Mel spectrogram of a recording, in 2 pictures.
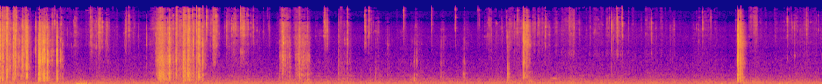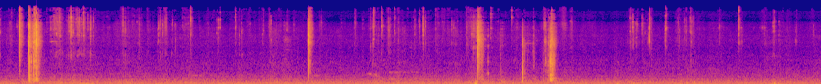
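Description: Slate pencils clattering and rattling against each other as hands scoop and gather them in a tray, dense at the start and again around three to four seconds in. After that only occasional single sharp clicks as pencils knock together.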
